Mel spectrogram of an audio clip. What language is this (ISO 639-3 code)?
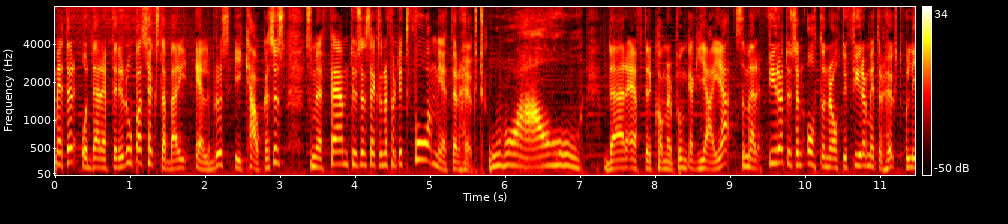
swe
